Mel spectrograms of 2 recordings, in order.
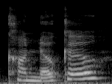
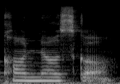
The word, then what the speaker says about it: conozco: form the yo form if it were regular it would be Conoco because you would take off ER and put an O and that's Conoco that makes this see a hard C so to keep it a little bit softer in Spanish it gets a spelling change to yo conozco it's trying to preserve an S sound that that the C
